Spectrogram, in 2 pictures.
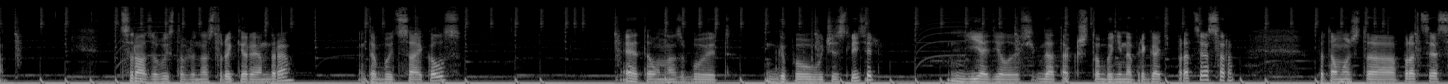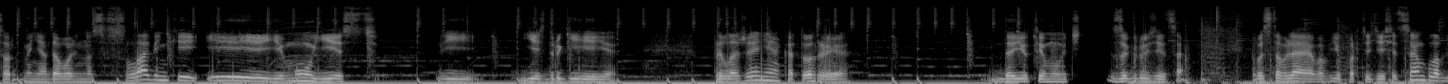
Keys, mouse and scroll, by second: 1.4 click, 2.7 click, 6.1 click, 21.4 click, 21.6 click, 21.8 click, 22.0 click, 23.4 click, 23.6 click, 23.8 click, 24.2 click, 24.7 click, 24.9 click, 25.1-26.7 click, 25.5 click, 25.7 click, 26.3 click, 26.5 click, 26.9 click, 27.3 click, 27.9 click.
